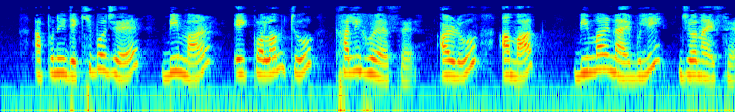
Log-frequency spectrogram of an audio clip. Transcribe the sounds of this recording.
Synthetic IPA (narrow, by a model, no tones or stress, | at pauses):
a̰punidekʰibɔzɛ | bimaɹ | ejkɔlɔmtʊkʰaliɦojasɛ̰ | a̰ɹua̰mak̚ | bimaɹnajbulizɔnajsɛ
